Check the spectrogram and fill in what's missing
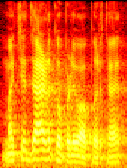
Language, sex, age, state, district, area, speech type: Goan Konkani, male, 60+, Goa, Bardez, rural, spontaneous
